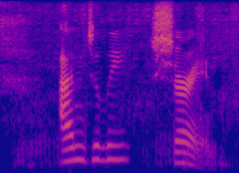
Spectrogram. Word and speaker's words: Anjuli Sherin: This is your host, Diana Garcia, and today I have the honor and privilege to introduce to you Anjuli Sherin.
